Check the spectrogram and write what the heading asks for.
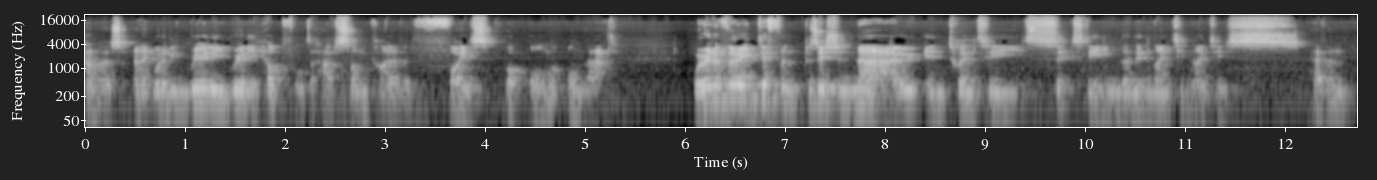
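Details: Stammering (stuttering) since early childhood, persisting throughout his career, in an adult male civil servant.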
